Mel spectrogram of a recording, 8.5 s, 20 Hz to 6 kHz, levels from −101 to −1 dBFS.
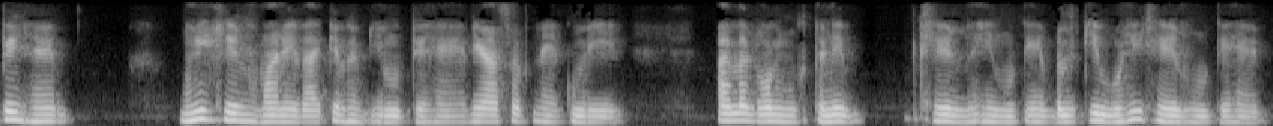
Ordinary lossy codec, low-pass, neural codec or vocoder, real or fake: MP3, 32 kbps; 5.4 kHz; autoencoder, 22.05 kHz, a latent of 192 numbers a frame, VITS, trained on one speaker; fake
